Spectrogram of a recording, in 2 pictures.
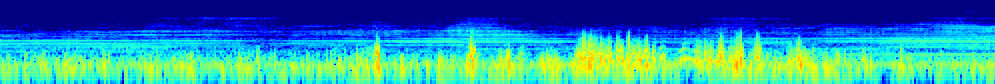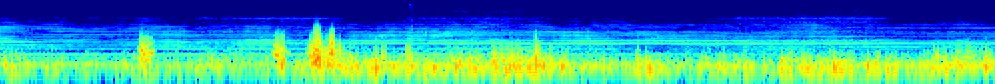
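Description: Distant propeller tow plane running steadily as it tows a glider aloft, a faint even engine tone. Irregular swells of wind noise on the microphone come and go over it, loudest about a third of the way in and again past the middle.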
